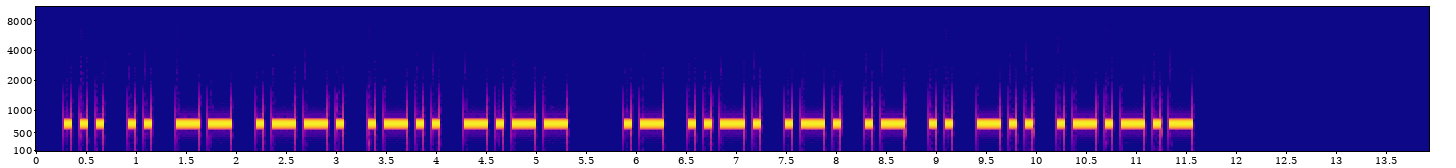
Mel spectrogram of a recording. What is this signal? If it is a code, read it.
Morse code, heard as a keyed tone, about 15 wpm, 700 Hz. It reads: SIMPLY AFRAID.
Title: Sentences from Top 1500 Words 15wpm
